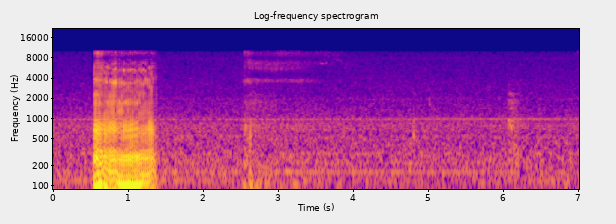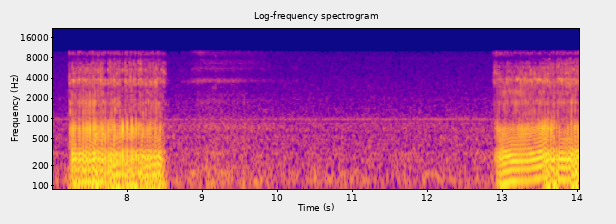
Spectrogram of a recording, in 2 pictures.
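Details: Loud, harsh rattling snores in long bursts several seconds apart with quieter breathing between, from a female English bulldog sleeping on a couch; her snoring is loud enough to hear from upstairs.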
